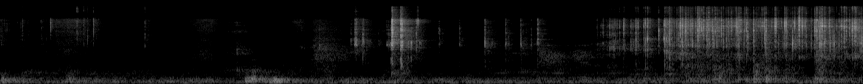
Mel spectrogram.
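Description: A solid, dry red bar of soap is picked up, grid-cut and shaved with a utility knife blade, and small cubes crumble off. Quiet, bright scraping and crisp cutting ticks come in scattered bursts, with one sharper crunch near four seconds. The sound then builds into a dense, continuous, high-pitched shaving rasp over the last few seconds.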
